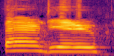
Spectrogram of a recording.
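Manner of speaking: high, loud little koala; Koala's voice. Acted. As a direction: chirp it out like a cheerful koala. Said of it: "said Koala".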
